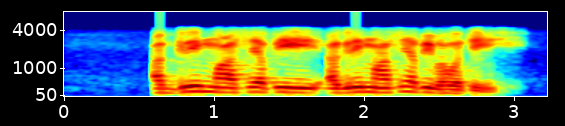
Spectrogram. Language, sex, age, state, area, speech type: Sanskrit, male, 18-30, Haryana, rural, conversation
